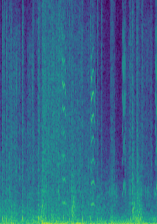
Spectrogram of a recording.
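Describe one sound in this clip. A second explosion bursts loudly.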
